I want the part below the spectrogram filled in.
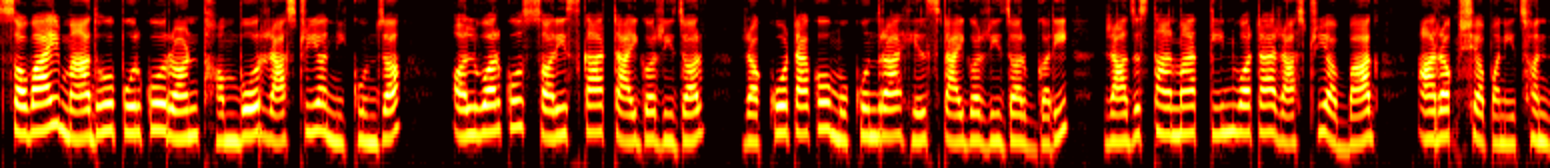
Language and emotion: Nepali, neutral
